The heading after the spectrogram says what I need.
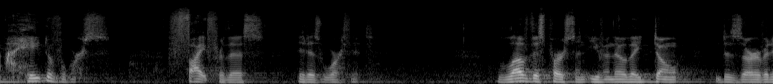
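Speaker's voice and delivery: soft, low and earnest; quiet voice of God. Acted. God quietly pleading with a struggling spouse. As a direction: urge them gently, almost hushed. Preacher voicing God on marriage.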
